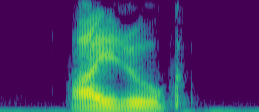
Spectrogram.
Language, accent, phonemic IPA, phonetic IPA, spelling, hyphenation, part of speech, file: Armenian, Eastern Armenian, /ɑjˈɾuk/, [ɑjɾúk], այրուկ, այ‧րուկ, noun, Hy-այրուկ.ogg
- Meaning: small man, puny man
